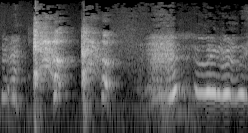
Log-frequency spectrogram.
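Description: A woman laughing hard: two sharp, breathy, cough-like bursts of laughter in the first second, then a voiced laughing sound near the end.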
